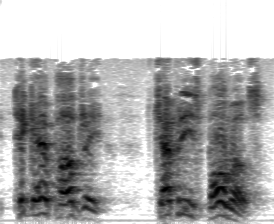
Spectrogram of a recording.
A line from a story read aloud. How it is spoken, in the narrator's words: my batman shouted to me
